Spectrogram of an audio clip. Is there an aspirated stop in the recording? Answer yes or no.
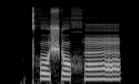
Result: yes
